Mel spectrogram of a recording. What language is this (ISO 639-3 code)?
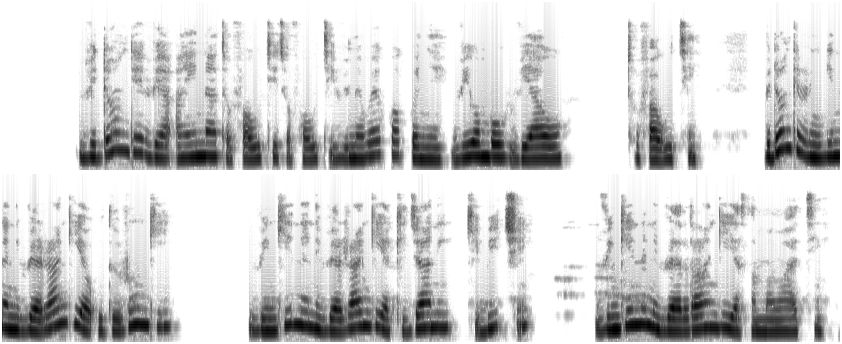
swa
